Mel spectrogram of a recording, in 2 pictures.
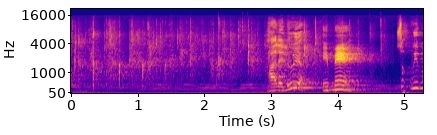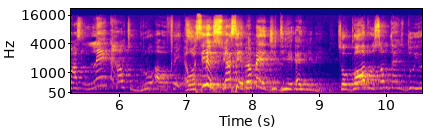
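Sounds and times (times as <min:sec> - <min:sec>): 
church congregation clapping during a sermon on growing faith: 0:00.0 - 0:05.8
speech: 0:03.0 - 0:10.5.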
